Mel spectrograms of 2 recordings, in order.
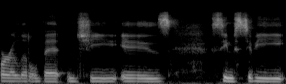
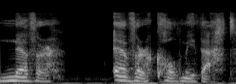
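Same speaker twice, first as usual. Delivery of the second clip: grave, dead-earnest, very serious tone; 4 dB louder than usual. After being called [name], she answers the one who said it: very serious. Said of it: "she says very seriously".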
